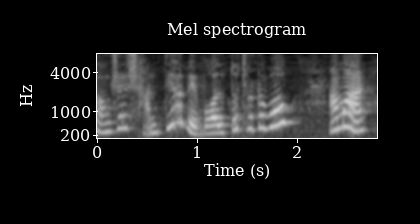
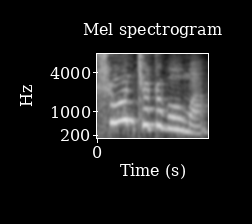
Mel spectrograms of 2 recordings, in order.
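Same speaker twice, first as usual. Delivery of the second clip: loud, raised-pitch summons; stern scolding call; 4 semitones higher, 7 dB louder than usual. Acted. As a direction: call her to attention loudly, ready to scold. Mother-in-law starts scolding daughter-in-law. (কড়া গলায় জোরে ধমকের ডাক)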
